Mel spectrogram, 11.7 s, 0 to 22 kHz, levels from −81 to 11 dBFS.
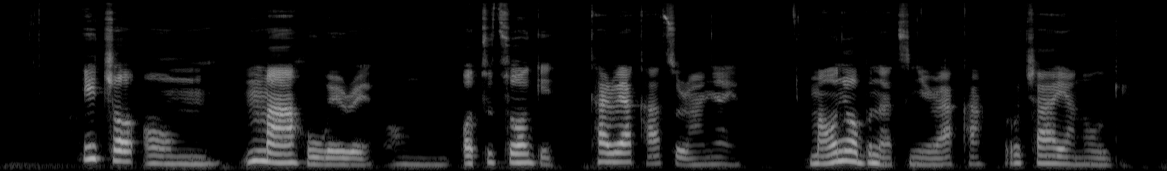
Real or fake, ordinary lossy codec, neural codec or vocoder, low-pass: fake; none; vocoder, 48 kHz, 128 mel bands, Vocos; none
